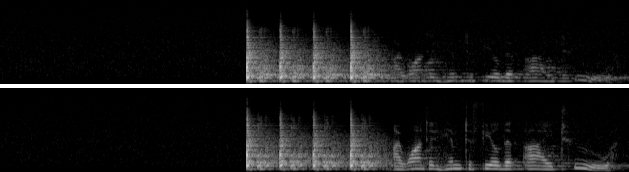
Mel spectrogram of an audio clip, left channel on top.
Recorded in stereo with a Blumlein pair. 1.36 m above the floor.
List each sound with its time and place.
2.5 s hammering: straight ahead, 4.5 m
3.9 s a man speaking: 35° right, 1.5 m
